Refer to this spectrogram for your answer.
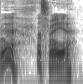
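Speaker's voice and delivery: put-on chuckling through the words, amused. Retelling a tracked-down musician's reply to the label guys: imitating laughing while talking. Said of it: "laughing, going".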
